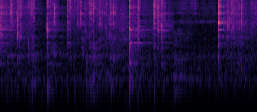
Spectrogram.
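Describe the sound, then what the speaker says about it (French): Orange zest is stirred into sugar in a bowl with a utensil, giving soft scraping and clinking strokes with a few sharper taps, close and fairly quiet, with no talking. "On va le mélanger avec le sucre."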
